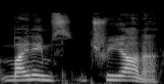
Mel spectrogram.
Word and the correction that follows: Trinia: Or, I'm sorry, Trinia. how do you pronounce that? T-R-I-N-I-A. Trinia. My name's Trinia.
